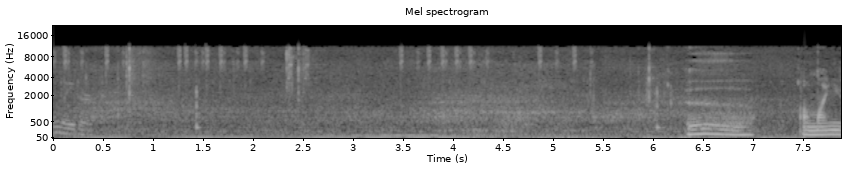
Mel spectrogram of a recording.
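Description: Short clicks tick as menu items are selected.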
